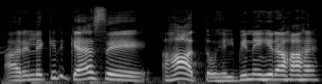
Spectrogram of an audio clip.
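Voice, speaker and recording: A woman's voice: fairly high pitch, lively intonation, unhurried, a bit bright. A woman voicing a strict, sarcastic middle-aged mother-in-law in a cartoon story, scolding in an exasperated way. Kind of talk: Hindi cartoon story dialogue. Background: background music.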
